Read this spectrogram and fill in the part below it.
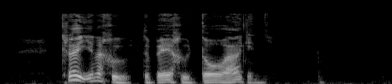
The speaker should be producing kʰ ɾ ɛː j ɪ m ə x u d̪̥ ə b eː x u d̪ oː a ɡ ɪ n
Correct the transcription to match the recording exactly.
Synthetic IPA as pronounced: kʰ ɾ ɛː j ɪ n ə x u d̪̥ ə b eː x u d̪ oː a ɡ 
